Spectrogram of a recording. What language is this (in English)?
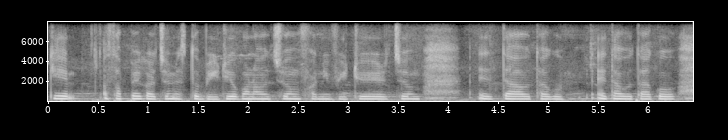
Nepali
